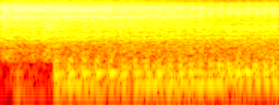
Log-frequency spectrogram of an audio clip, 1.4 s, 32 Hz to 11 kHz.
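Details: 1999 Honda FourTrax 300 4x4 ATV after carburetor cleaning (previously stalled while riding): catches cleanly and settles into a smooth, steady low beat without hesitation; running healthy.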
